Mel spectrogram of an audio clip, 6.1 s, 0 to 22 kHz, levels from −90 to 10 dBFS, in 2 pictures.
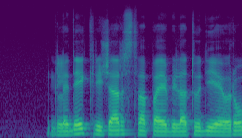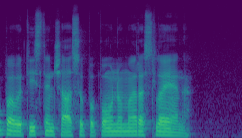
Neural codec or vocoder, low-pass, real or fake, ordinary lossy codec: none; 19.8 kHz; real; none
